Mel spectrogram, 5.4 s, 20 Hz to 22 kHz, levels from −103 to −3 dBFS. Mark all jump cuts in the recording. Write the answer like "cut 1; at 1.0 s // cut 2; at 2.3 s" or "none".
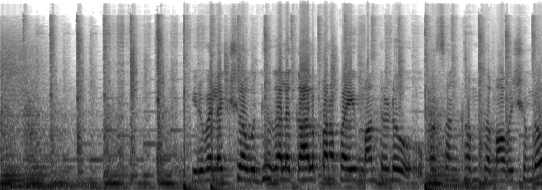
cut 1; at 1.6 s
